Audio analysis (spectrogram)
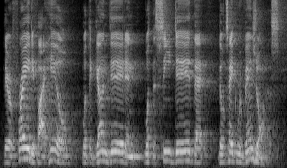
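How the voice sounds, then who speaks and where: A man's voice: medium pitch, measured pace, fairly bright tone, close to an everyday voice. A man playing a stern, conflicted Japanese doctor treating a wounded enemy in a staged play reading. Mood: stern, tense. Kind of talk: staged readers' theater acting. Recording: echoey room.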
